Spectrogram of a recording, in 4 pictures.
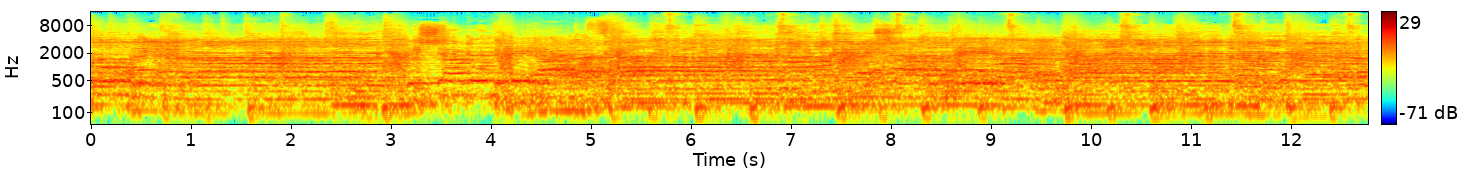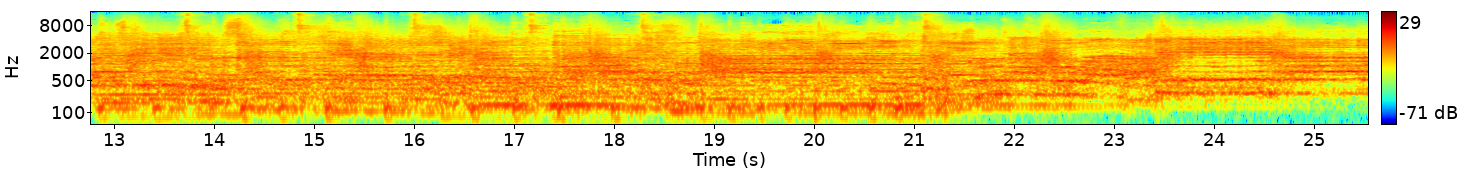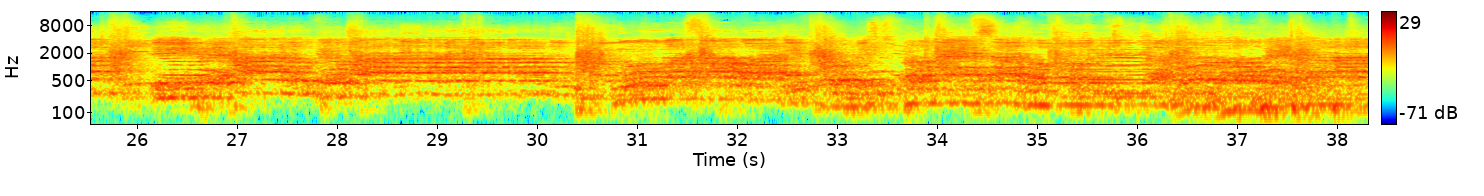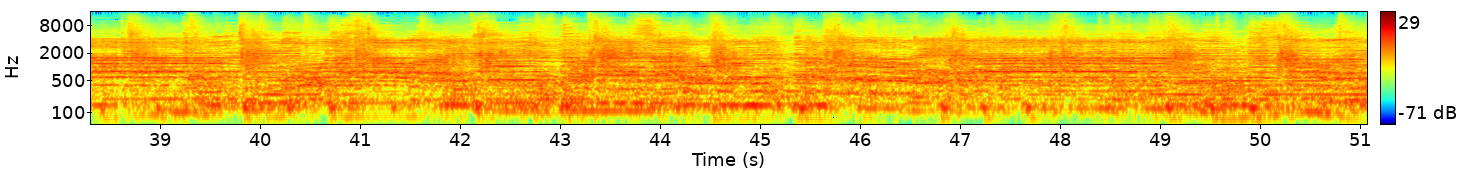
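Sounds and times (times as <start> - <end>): congregation singing a hymn: 0.0 - 51.0.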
